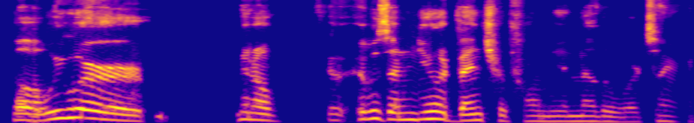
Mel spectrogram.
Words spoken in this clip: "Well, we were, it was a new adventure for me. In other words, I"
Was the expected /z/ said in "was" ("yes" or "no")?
yes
